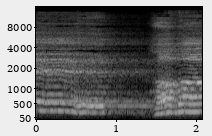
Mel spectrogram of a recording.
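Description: A man singing a naat, an Urdu devotional hymn, in long held notes with ornamented glides. One phrase ends just under a second in, and a new one begins with a rising note shortly after.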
